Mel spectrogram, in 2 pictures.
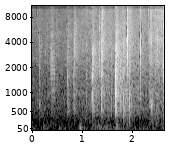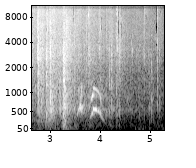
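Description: A felled tree going over: a run of wood cracking and branches snapping that builds over about three seconds, ending in a heavy thud as the trunk hits the ground.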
